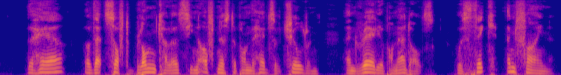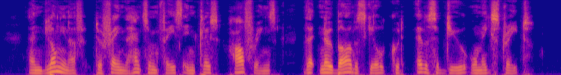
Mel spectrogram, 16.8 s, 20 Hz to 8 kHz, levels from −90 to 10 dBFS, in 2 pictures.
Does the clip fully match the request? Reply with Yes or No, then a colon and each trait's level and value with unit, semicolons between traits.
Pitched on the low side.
Yes: low, 120 Hz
